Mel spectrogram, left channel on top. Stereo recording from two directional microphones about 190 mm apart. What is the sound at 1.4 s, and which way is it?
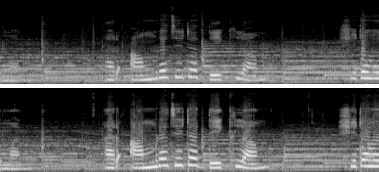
Speech, 50° right (ahead or behind).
